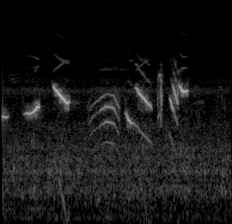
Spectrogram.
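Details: Capped seedeater (caboclinho) singing the "Dó Ré Mi" style of wild song: a quick phrase of clear, high whistled notes, some steady, some sharply slurred downward, ending in rapid twittering notes, over faint background hiss.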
